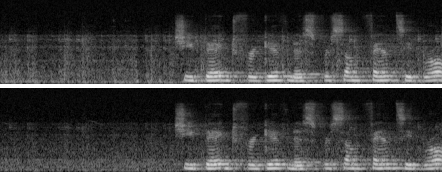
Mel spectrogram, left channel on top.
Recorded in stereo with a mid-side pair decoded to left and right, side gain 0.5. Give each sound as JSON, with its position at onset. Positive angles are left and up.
{"t": 1.8, "sound": "a woman speaking", "azimuth_deg": 15, "distance_m": 1.0}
